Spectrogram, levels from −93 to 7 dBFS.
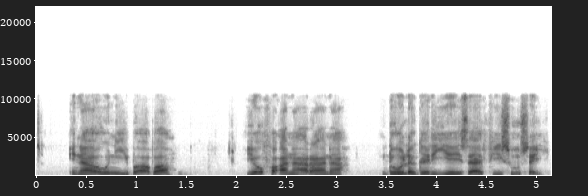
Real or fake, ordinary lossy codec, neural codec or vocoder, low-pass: fake; none; vocoder, 22.05 kHz, 80 mel bands, HiFi-GAN; none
